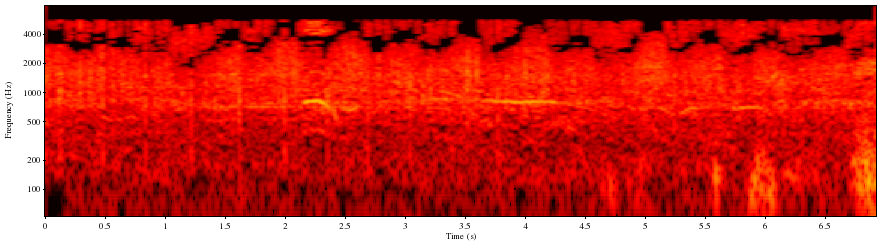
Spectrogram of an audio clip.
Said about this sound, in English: Come on, clap your hands to Jesus.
